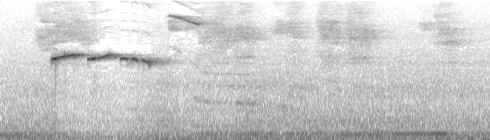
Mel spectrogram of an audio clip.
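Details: Song of an orange-banded thrush, used as a lure for other kept thrushes: one bright whistled phrase of wavering high notes early on, then faint soft chatter over a steady low hum.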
